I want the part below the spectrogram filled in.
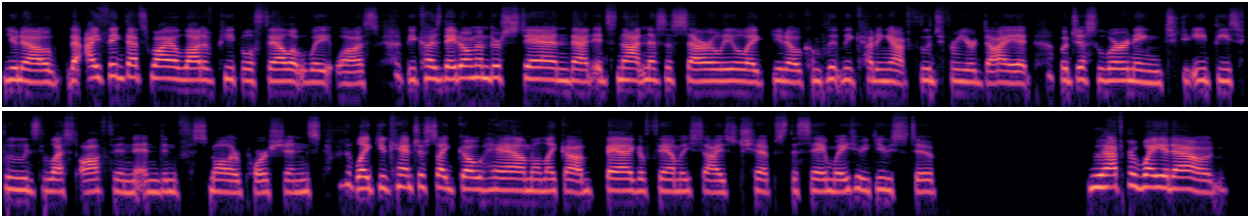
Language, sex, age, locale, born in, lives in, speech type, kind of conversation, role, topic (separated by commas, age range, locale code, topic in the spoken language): English, other, 20-24, en-US, United States, United States, conversation, podcast, guest, What are your favorite ways to eat healthier?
